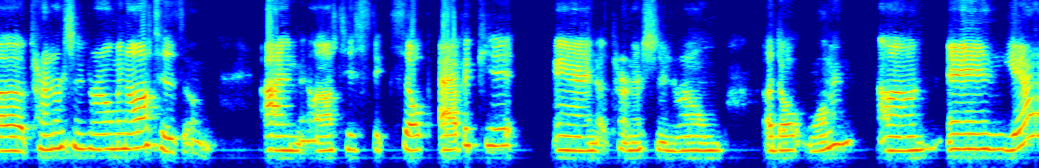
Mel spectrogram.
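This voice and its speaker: Her speech is very slow. This woman talks with a Southern accent. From Mississippi, US South. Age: 20s. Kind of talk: interview.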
